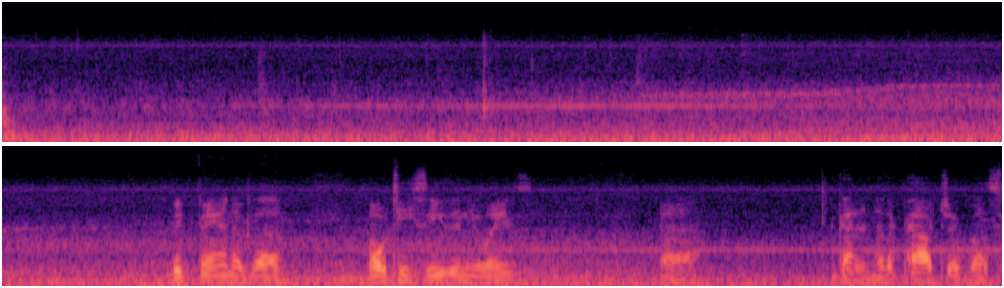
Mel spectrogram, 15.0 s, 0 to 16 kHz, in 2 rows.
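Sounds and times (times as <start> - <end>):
faint thin whine: 0.0 - 15.0
steady low rumble: 0.0 - 15.0.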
